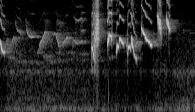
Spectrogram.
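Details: After soft, drawn-out whistles, an oriental magpie-robin bursts into energetic bongkar isian singing: about six loud, sharp, chirping whistled notes in quick succession, over a faint low background hum.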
